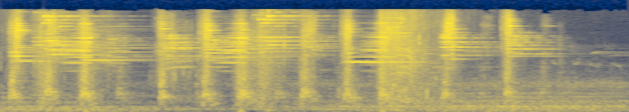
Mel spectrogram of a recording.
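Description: Sharp blade swishes and metallic clangs ring out in quick succession.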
